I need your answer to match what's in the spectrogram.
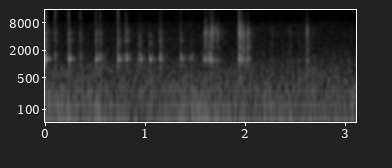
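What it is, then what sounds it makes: Clear glass bowl tapped with nails. Long nails tap a small, thick, clear glass bowl that is hollow and empty. The result is a quick, irregular run of bright, sharp clicks, each with a brief high glassy ring. The taps grow sparser and softer toward the end.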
